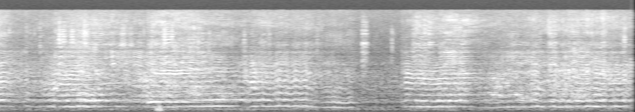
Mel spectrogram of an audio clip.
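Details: Stingless bee farm buzzing: overlapping droning wingbeats, pitch sliding slightly up and down as bees move about, a short dip in loudness just before four seconds, then the hum resumes.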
